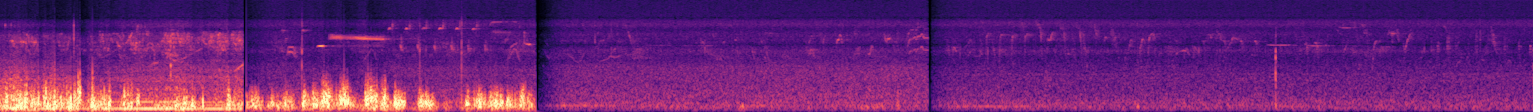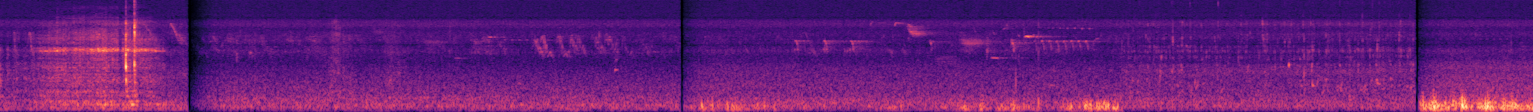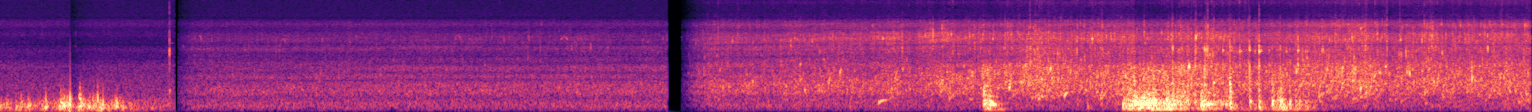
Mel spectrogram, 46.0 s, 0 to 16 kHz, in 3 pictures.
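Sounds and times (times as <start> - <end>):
flowing water rushing: 32.5 - 45.9.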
